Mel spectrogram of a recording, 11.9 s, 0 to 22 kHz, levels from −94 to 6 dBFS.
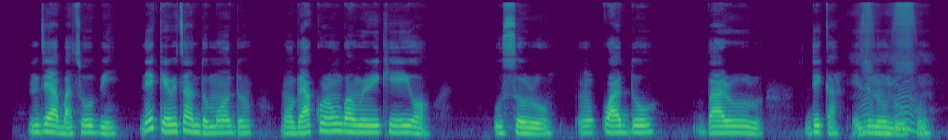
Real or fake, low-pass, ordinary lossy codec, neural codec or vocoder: real; none; none; none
